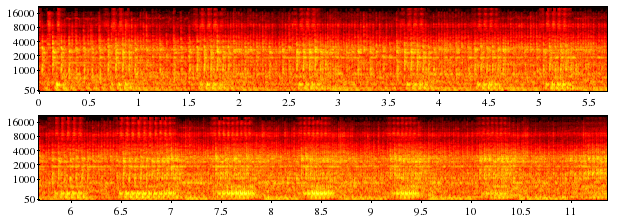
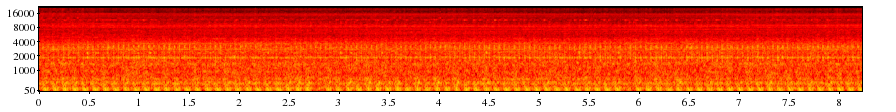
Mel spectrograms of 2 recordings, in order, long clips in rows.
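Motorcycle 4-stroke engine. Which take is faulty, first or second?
first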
